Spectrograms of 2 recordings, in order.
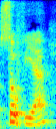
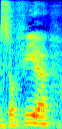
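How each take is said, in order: First: The stress is on the first syllable. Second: The stress is on the second syllable.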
